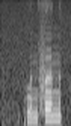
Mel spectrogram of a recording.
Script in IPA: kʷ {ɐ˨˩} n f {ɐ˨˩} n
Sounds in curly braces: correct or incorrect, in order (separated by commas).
incorrect, incorrect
